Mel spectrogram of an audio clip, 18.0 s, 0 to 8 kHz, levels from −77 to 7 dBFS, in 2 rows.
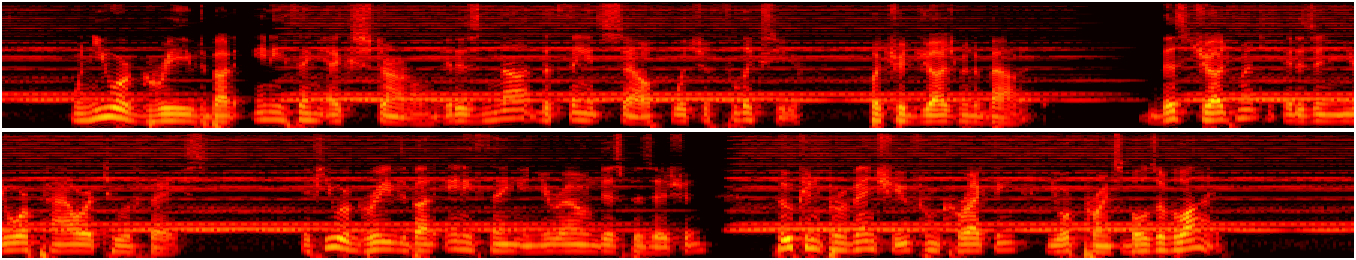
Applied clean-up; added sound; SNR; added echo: none; Harmonica; 8 dB; none.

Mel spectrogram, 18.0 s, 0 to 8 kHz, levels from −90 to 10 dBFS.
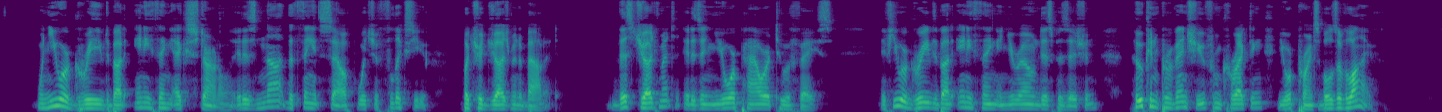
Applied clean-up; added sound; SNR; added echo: none; none; none; none.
